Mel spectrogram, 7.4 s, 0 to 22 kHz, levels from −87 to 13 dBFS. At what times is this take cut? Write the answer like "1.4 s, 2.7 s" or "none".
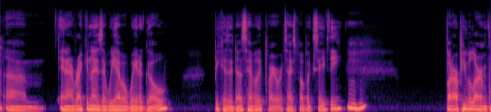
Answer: none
